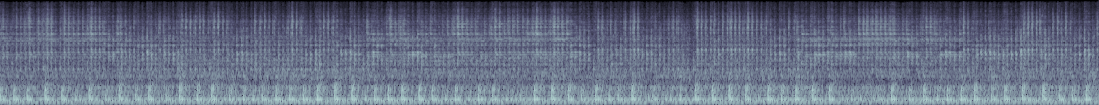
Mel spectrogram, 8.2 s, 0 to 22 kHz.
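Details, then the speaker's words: Puch Maxi moped with a large 70cc two-stroke cylinder idling while stationary, mic held to the cylinder: a fast tinny rattle and ringing from the fins, which lack damping rubbers that a big cylinder amplifies. "I take my microphone and now you can hear rattling. And now? You can hear that. So that's a bit of a problem with a big cylinder."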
